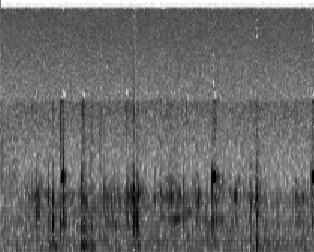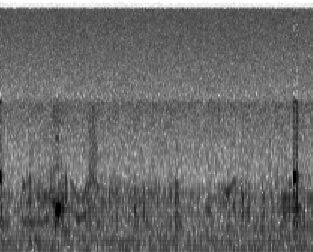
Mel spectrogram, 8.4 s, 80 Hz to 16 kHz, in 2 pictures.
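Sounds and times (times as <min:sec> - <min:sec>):
faint clatter: 0:00.0 - 0:08.3
faint murmur: 0:01.4 - 0:08.3
electronic cash register beeps heard through a telephone line: 0:04.1 - 0:04.3.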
